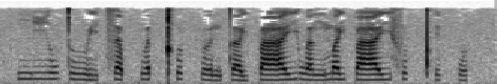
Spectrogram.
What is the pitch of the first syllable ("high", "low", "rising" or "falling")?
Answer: low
